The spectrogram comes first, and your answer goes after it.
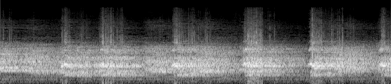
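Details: Dog at a place called The Barking Lot, recorded 27 October 2017, barks loudly and repeatedly, about one bark every half second, harsh and noisy bursts over a continuous din.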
